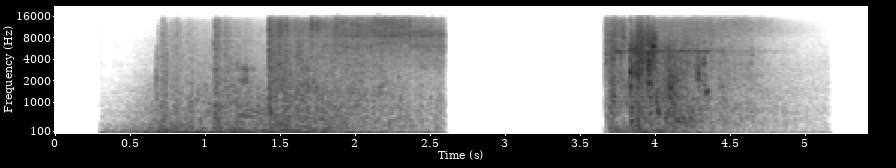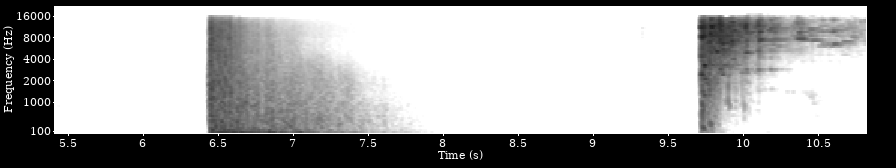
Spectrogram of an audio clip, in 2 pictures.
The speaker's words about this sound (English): That's an avalanche of rocks.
